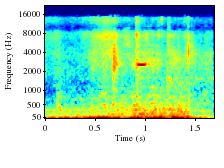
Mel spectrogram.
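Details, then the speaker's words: Cheap Xinda drum-type lift motor running: a deep, uneven rumble with faint rattles on top. These motors' bearings typically fail early, and worn motor bearings are suspected. Lift motor rumble. "see how bad this is It's that motor that is bad there that drum type motor was a bad"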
